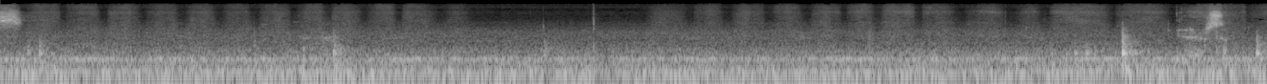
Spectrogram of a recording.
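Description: Cloth rag rubbing back and forth over a painted car panel, wiping off brake fluid, in a run of faint repeated strokes. A steady low hum sits underneath.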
